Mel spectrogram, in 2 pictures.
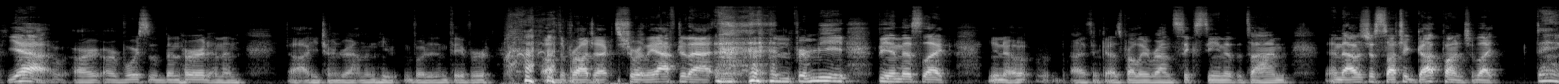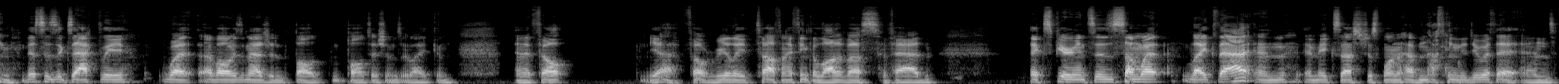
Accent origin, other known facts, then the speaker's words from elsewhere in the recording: North Carolina, United States; Yeah, I'm from a super conservative rural part of Western North Carolina, Mass and Cawthorn's district, actually.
